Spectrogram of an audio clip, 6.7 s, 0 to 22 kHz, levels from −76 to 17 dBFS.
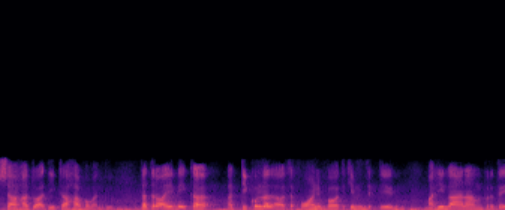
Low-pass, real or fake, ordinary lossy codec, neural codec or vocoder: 5.4 kHz; fake; none; codec, 24 kHz, 0.9 kbps, WavTokenizer, large speech release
